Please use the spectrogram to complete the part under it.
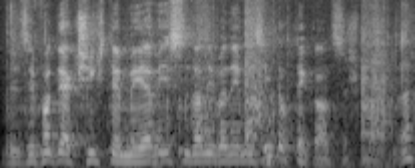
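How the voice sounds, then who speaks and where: An actor playing a gruff, sardonic Viennese police investigator in a colloquial crime radio play. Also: male voice, on the high side, expressive, quick pace, noisy background, lightly acted. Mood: sardonic, irritated. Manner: colloquial, sardonic, keeps tagging sentences with "ne?". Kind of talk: German-language crime radio play acting.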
